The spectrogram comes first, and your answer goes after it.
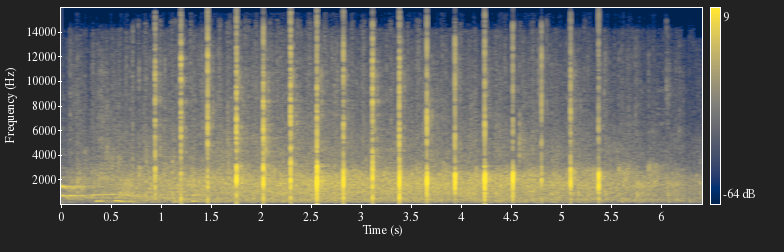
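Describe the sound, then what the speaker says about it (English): Steady applause from an audience, a continuous wash of many hands clapping with a few sharper claps standing out at a regular pace. "let's give you an extra round of applause by yourself"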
